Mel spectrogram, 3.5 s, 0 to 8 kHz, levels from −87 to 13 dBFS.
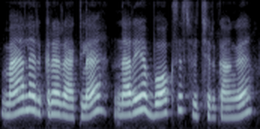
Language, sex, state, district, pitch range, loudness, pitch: Tamil, female, Tamil Nadu, Nilgiris, 215-315 Hz, -15 LUFS, 245 Hz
